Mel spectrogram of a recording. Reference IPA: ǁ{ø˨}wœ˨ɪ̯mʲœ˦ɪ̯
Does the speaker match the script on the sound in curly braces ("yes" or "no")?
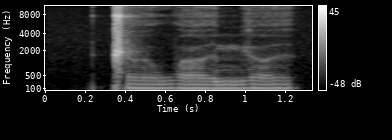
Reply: yes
